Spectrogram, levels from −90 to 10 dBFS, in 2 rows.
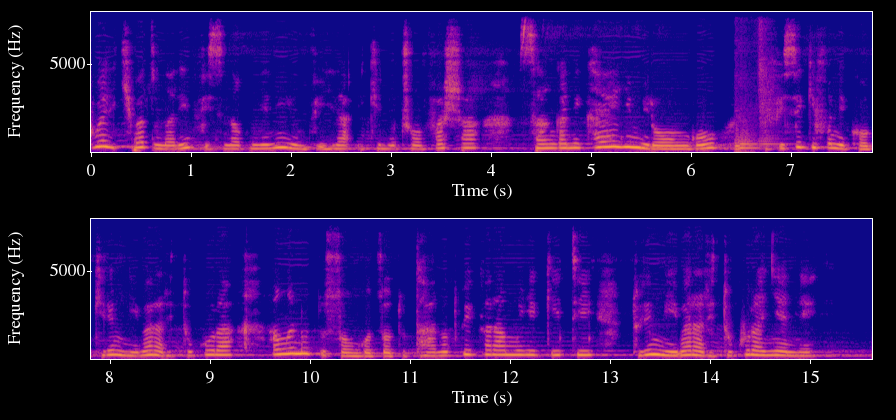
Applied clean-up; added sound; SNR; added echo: neural separator model SepFormer DNS4.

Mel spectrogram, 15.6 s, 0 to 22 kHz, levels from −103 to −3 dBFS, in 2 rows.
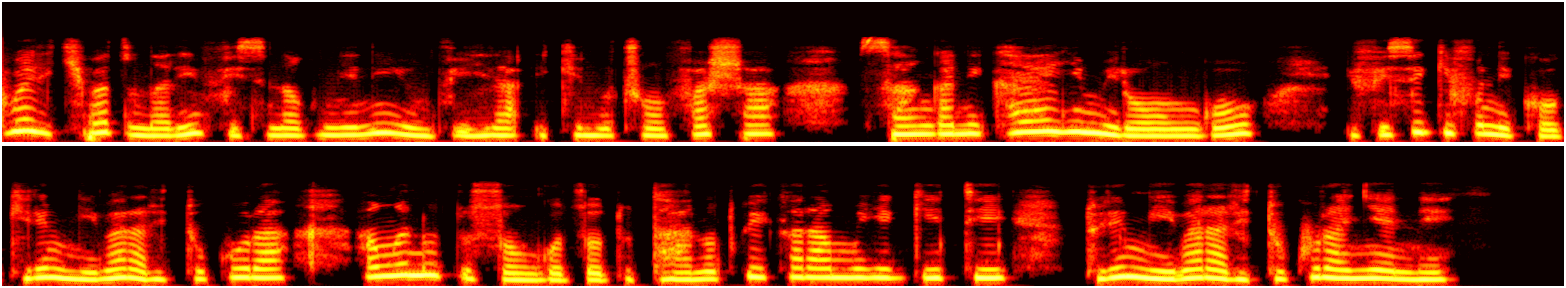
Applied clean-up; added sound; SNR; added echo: none; none; none; none.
